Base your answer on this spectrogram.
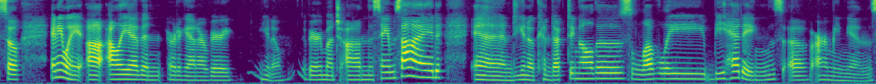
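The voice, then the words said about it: Sarcastic tone. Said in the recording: “I say that sarcastically”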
